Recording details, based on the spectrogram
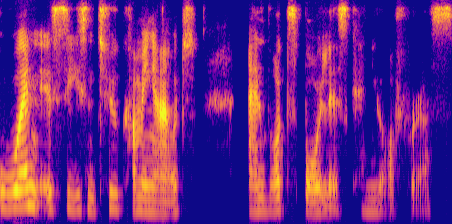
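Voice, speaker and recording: A woman with a German accent and ordinary pitch variation. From Germany. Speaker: fan chat host. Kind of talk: live video chat interview.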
